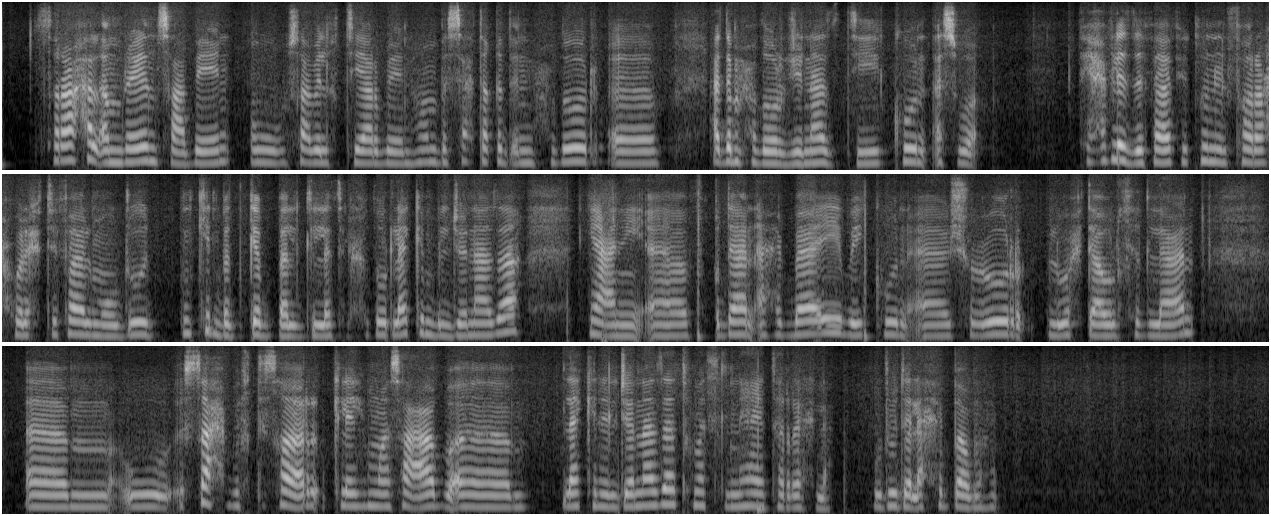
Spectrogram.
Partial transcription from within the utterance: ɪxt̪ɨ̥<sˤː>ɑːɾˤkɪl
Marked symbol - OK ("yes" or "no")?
no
